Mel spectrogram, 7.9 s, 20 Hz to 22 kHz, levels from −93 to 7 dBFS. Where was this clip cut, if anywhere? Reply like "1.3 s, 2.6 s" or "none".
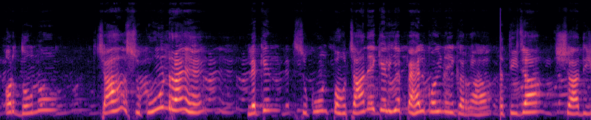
6.8 s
